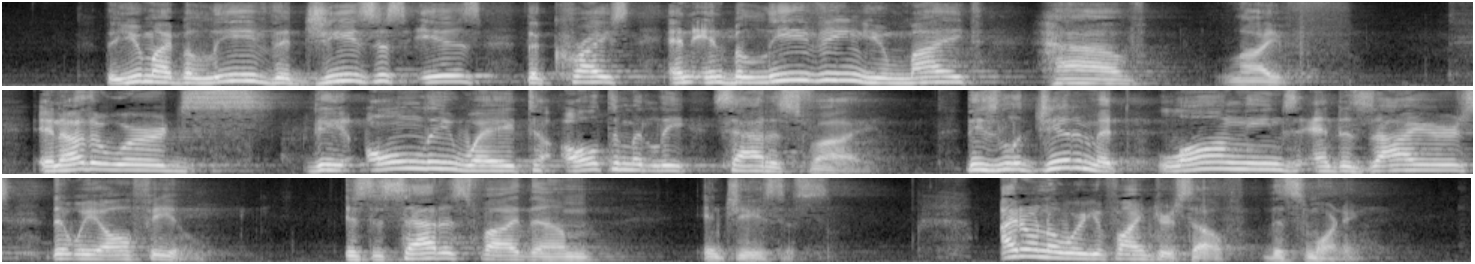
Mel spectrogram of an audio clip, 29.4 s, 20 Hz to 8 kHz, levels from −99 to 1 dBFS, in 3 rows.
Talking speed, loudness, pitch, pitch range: 100 wpm, -17 LUFS, 175 Hz, 145-190 Hz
